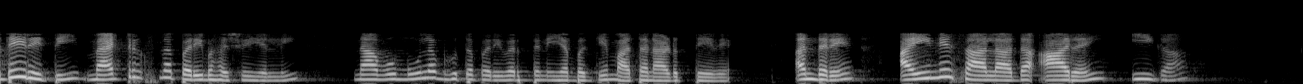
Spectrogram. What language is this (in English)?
Kannada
